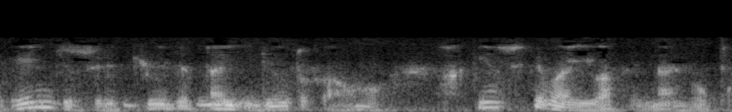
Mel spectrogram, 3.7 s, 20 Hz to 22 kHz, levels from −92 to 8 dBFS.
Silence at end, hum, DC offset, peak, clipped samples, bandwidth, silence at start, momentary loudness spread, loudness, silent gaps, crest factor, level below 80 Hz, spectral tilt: 0 s; none; under 0.1%; -4 dBFS; under 0.1%; 5.4 kHz; 0 s; 12 LU; -23 LUFS; none; 20 dB; -42 dBFS; -12.5 dB/octave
